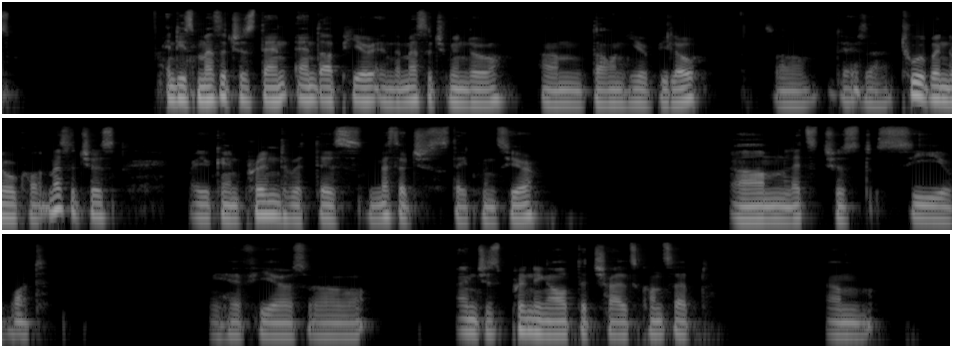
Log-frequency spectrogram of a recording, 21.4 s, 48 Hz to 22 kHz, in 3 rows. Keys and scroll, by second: 19.1 Right, 19.3 super+space.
